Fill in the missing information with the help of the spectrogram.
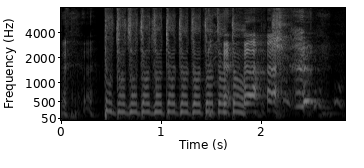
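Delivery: high stuttering laugh; cackling laugh. Real, not acted. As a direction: burst out cackling. Big laugh.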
